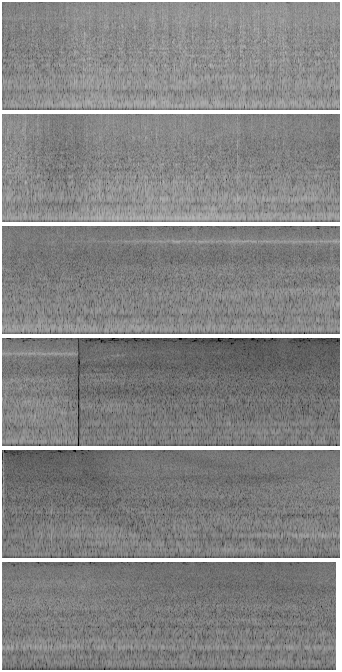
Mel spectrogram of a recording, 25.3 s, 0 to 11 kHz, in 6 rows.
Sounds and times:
Motorboat, speedboat: 0:00.0 - 0:14.7.

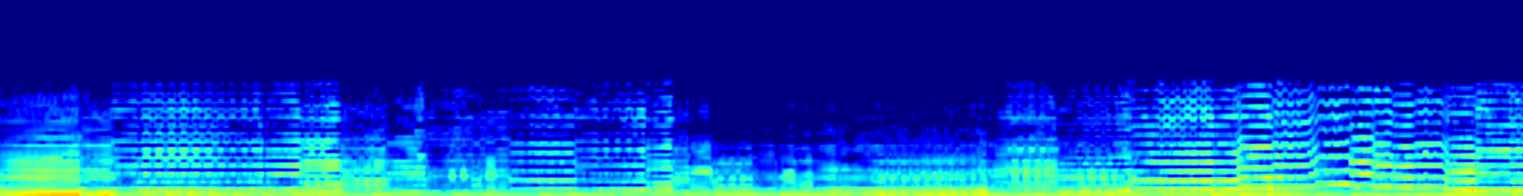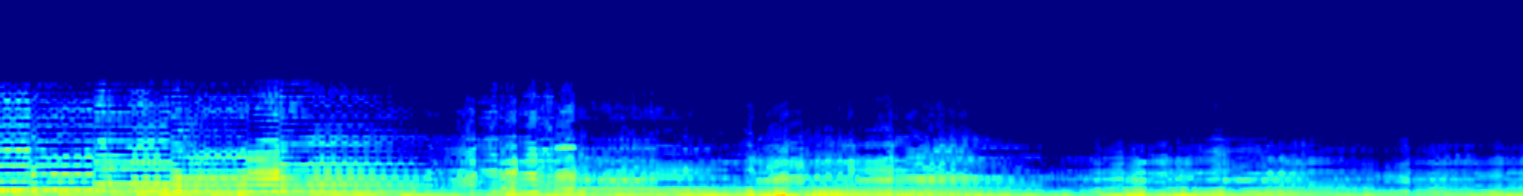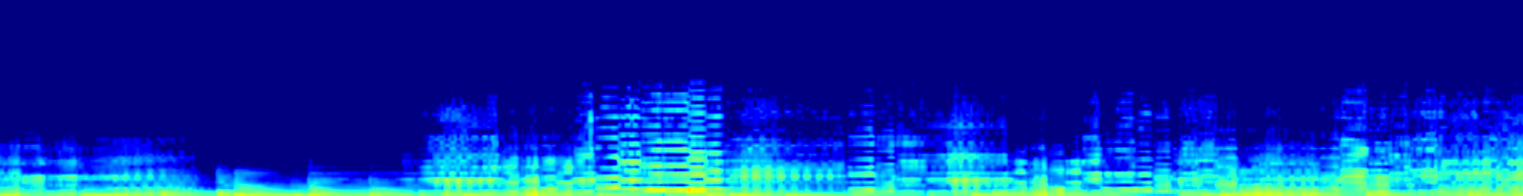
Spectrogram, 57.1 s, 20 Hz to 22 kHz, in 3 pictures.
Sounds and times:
Violin, fiddle: 0:00.0 - 0:57.1.

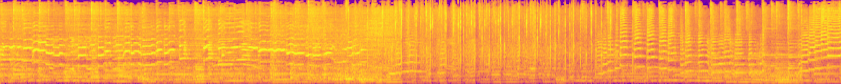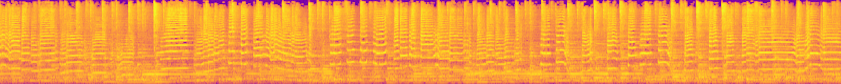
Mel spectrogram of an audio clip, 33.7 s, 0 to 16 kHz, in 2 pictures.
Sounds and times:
Jazz: 0:00.0 - 0:33.6.

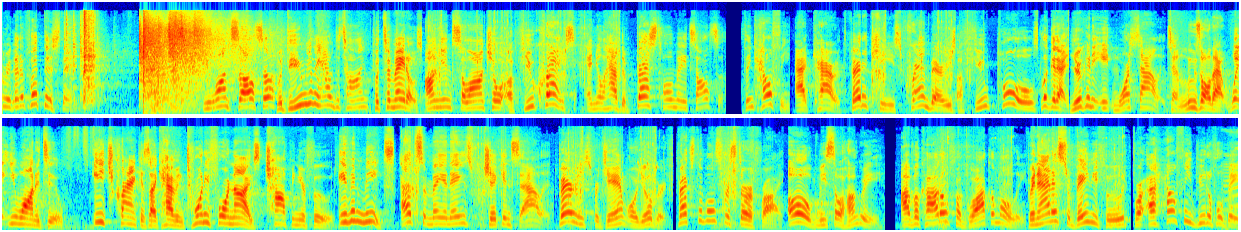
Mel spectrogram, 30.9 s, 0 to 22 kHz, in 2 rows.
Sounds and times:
Speech: 0:00.0 - 0:01.0, 0:02.5 - 0:30.9.

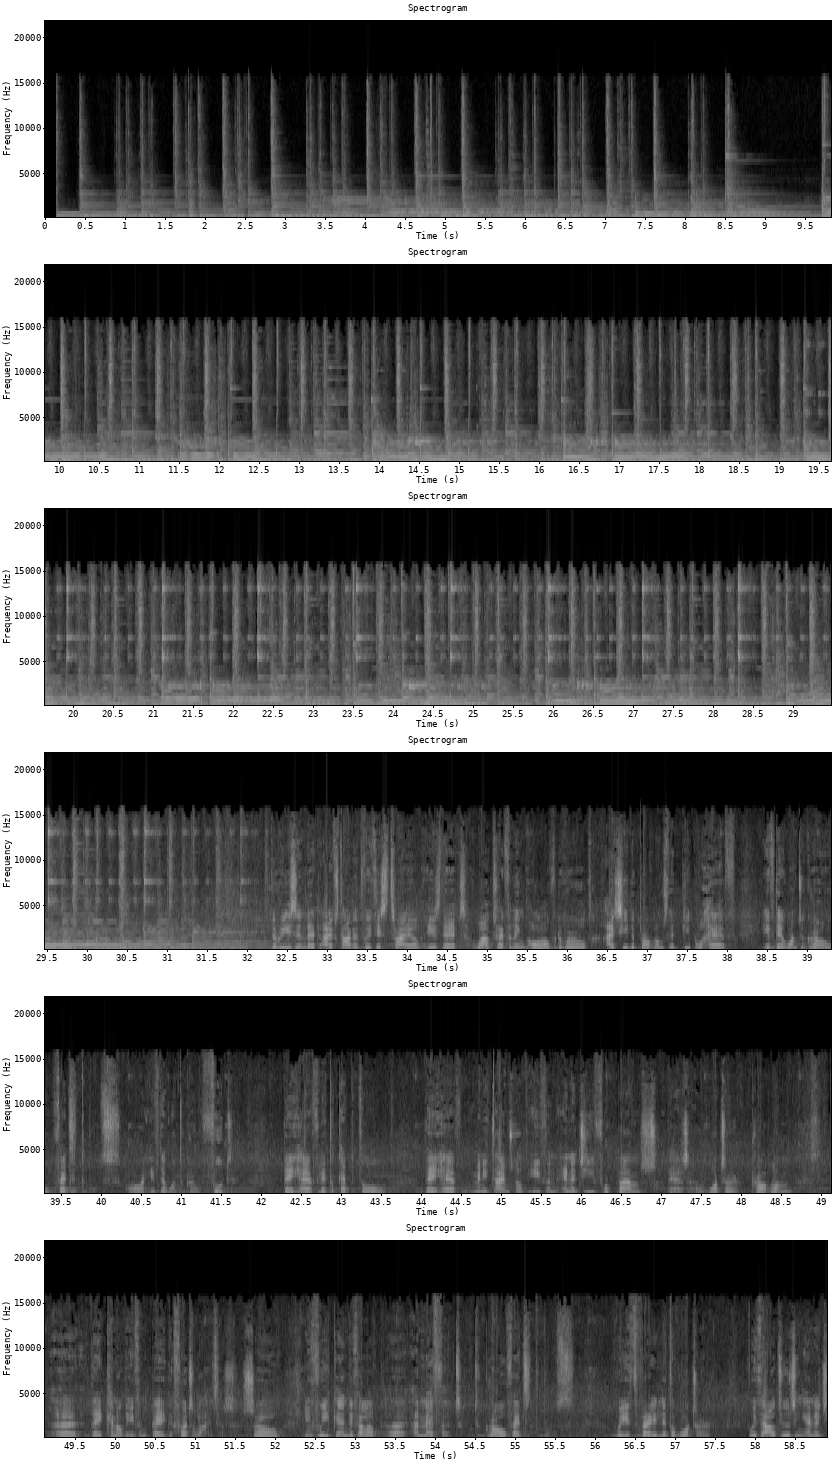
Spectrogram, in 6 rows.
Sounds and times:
Music: 0:00.0 - 0:58.9
Speech: 0:32.3 - 0:41.7, 0:42.3 - 0:48.6, 0:49.2 - 0:58.9.

